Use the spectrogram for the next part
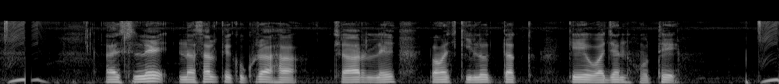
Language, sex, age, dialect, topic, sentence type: Chhattisgarhi, male, 18-24, Eastern, agriculture, statement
